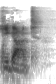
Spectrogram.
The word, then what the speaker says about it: Gigant: I think the Japanese would have pronounced it Gigant.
